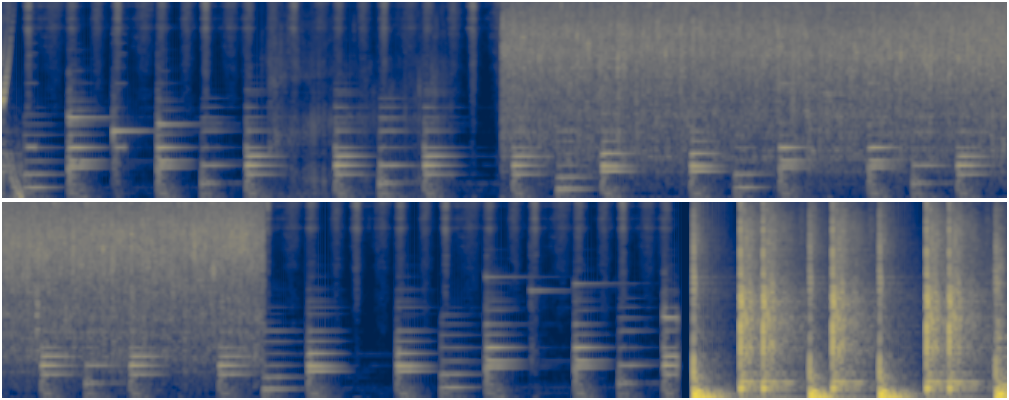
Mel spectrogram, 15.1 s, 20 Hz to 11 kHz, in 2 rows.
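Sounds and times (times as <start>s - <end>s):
food sizzling in hot oil: 3.7s - 9.5s.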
